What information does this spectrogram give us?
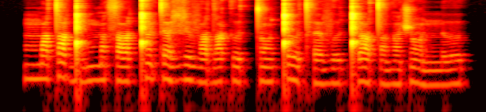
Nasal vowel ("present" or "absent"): present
